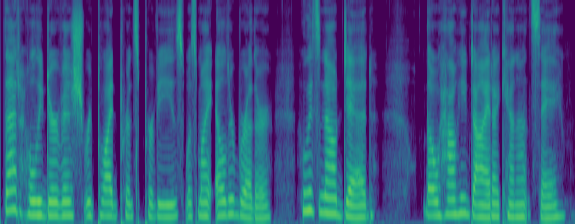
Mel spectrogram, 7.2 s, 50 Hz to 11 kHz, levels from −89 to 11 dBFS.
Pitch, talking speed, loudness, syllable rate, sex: 195 Hz, 175 wpm, -18 LUFS, 4.8 syllables/s, female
